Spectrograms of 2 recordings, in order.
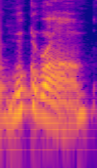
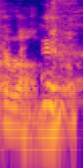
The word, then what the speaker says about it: Mukarram: Better pronunciation there. Mukarram is correct. Mukarram.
